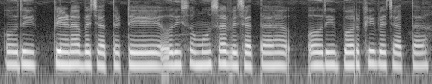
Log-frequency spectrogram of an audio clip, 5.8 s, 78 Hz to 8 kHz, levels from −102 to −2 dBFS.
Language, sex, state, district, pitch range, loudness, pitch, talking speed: Bhojpuri, female, Bihar, Muzaffarpur, 220-230 Hz, -17 LUFS, 225 Hz, 115 wpm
